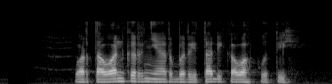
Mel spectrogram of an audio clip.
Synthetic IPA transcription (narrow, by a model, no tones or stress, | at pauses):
wart̪awankərɲarbəɾit̪adikawahput̪ɪh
